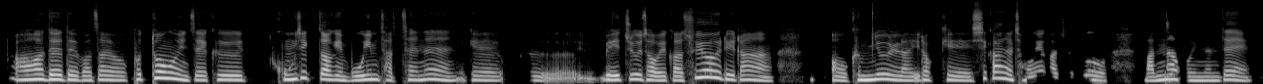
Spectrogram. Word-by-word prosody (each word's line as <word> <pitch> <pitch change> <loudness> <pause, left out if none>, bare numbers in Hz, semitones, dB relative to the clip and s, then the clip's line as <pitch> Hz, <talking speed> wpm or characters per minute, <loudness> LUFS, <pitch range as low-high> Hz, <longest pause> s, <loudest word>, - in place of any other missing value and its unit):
아 220 +3 +5
네네 220 -2 +4
맞아요. 195 0 -1
보통은 270 +3 +3
인제 200 0 -1
그 210 -1 +1 0.3
공식적인 230 -5 +2
모임 210 +5 +2
자체는 205 +1 -2
이게 195 -4 -4 0.3
그 190 -4 -7 0.2
매주 215 0 +2
저희가 190 -3 0
수요일이랑 220 - +1 0.6
어 185 -4 -1
금요일날 210 0 +3
이렇게 195 -2 -3
시간을 280 +3 0
정해 185 -2 -7
가지고 190 0 -7 0.4
만나고 195 +1 +1
있는데 180 +1 -1
210 Hz, 265 characters per minute, -19 LUFS, 190-230 Hz, 0.6 s, 아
